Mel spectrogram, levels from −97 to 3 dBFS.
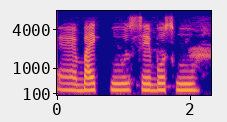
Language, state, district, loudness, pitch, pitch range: Surjapuri, Bihar, Kishanganj, -19 LUFS, 230 Hz, 225-230 Hz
